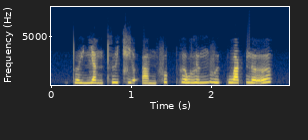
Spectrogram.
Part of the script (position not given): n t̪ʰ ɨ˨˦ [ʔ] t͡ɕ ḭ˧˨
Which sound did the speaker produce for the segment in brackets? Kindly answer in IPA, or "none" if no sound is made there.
none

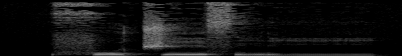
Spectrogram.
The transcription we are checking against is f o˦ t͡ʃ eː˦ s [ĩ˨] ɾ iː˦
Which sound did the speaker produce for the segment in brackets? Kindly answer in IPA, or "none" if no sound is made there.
ĩ˨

